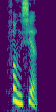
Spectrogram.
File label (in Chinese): "奉献", Chinese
